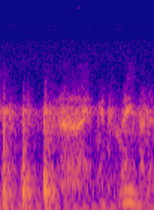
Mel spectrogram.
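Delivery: urgent hushed whisper; frightened whisper at the door. Acted. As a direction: breathe the warning, slowly. Warning whisper as Lehman arrives.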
